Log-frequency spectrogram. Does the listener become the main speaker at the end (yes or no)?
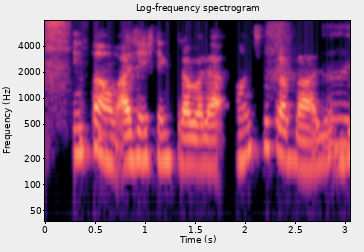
no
